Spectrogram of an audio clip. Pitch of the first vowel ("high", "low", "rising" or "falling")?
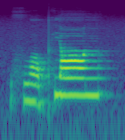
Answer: low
